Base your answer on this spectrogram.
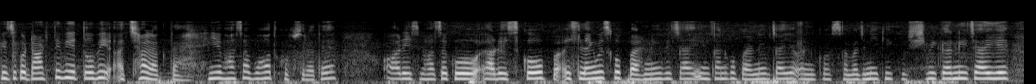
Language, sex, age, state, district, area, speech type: Urdu, female, 30-45, Bihar, Supaul, rural, spontaneous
